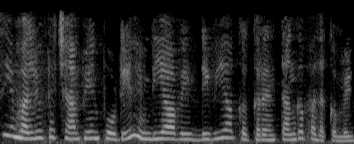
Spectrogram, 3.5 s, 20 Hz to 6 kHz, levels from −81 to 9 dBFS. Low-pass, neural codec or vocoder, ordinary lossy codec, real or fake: 5.4 kHz; codec, 24 kHz, 0.9 kbps, WavTokenizer, medium speech release version 2; AAC, 24 kbps; fake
